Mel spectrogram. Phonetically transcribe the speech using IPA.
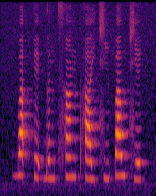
b a˦ ʔ k e˨ ʔ ɡ ə˨˩ n t͡sʰ ã˧ ŋ pʰ a˨˩ j t͡ɕ i˨˩ p a˦ w t͡ɕ e˨ k̚

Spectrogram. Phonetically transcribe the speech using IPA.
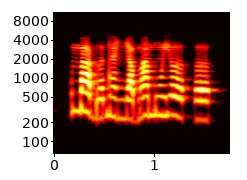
m a˦˨ ɡ ə˨˦ d ɛ̃˨ ɲ a˨ b ã˦ b ũ˧ j ə˦˨ | ə˨

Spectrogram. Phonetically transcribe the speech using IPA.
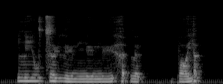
l iː˥ w t͡s ɵ˥ ɥ l yː˨ m n̪ yː˨ m yː˨˥ h ɐ˧ t̚ l ɵ˨˥ t̚ | p ɔː˨˥ j ɐ˥ k̚

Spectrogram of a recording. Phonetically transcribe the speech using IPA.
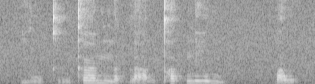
j uː˨˩ kʰ ɪ˨˧ ŋ t̪ʰ œː˥ m n̪ ɐ˧ t̚ l aː˨˩ ŋ pʰ ɐ˥ k̚ n̪ iː˥ w m ɪ˧ k̚ | p ɐ˥ w

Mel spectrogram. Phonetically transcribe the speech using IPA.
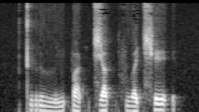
t r ɯː˩˦ n p a˨˩ k̚ t͡ɕ a˦˥ t̚ f u˧ a̯ t͡ɕʰ e˥˩ ʔ

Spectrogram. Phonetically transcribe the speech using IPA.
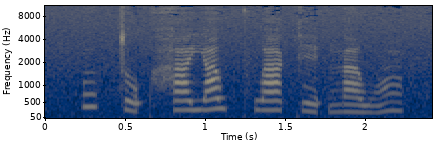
o˦ k̚ s o˨ ʔ h a˧ j a˥˧ w pʰ w a˧ k e˨ ʔ ŋ a˨˩ w ɔ̃˥˧

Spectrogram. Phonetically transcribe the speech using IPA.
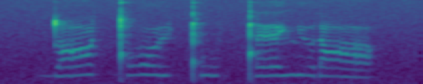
ɖ ɑ ɡ͡ǃ ɔ y̯ ǃ u ǃ ɛ lʲ ʊ ɾ ɑ

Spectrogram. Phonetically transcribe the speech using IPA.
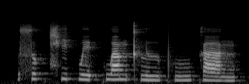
s o˥˩ k̚ t͡ɕʰ i˥˩ t̚ w e˦˥ ʔ k w a˥˩ m kʰ l ɯː˧ pʰ uː˦˥ k a˧ ŋ

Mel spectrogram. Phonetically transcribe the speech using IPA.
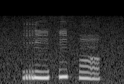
r ĩ h ĩ h õ

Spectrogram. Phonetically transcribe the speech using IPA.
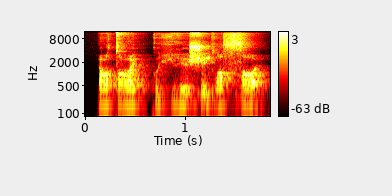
e tˤ e | k ʊ ç ɦ ɪ ʃ e ʎ i sˤ zˤ ɪ

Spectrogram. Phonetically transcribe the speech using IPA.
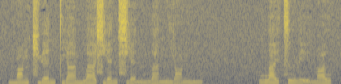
m ɑ˥ ŋ t͡ɕ ɥ ɛ˥ n t̪ j ä˧˥ m w ä˥˧ ɕ j ɛ˥˩ n ɕ j ɛ̰˨˩ n m w a˧˥ n l j ɑ˧˥ ŋ m i˧ ŋ | l w a˥˧ ɪ̯ t͡s ɹ̩˥˩ ɻ ḛ˨˩ ɪ̯ m ɑ˥ ʊ̯

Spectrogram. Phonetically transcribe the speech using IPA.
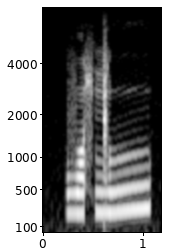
v ɔ ɬ ŋ͡ǁ uː

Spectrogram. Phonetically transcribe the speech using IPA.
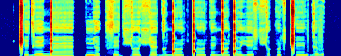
ǁ e˨ d eː˦ ŋ͡ǃ ɛ̃ː˦ | ɲ ɘː˦ k s e˨ d ç əː˧ ç ɛ˧ ɡ ə˨ ŋ͡ǃ ə̃ː˨˦ k ǃ ə̃ː˧ t ẽ˧ ŋ͡ǃ ə̃˧ ǃ ɘ˨ j eː˧ ɬ ç əː˨ k ə̃˦˨ ɬ ǁ ẽː˧ v ɡ ɛ˦ v

